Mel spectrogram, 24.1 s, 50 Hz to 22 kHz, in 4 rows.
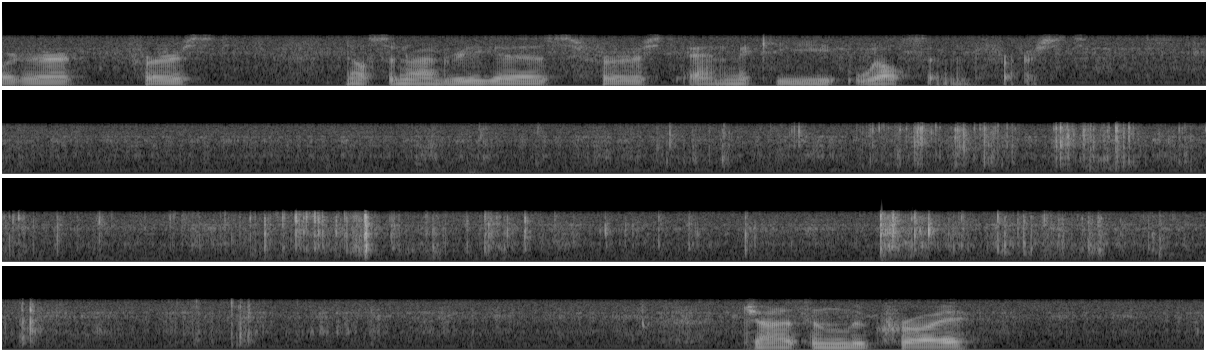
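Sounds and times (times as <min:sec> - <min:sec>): wrapper crinkling and tearing: 0:09.3 - 0:15.8, 0:16.4 - 0:18.3, 0:19.0 - 0:19.4.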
